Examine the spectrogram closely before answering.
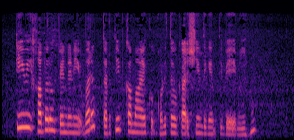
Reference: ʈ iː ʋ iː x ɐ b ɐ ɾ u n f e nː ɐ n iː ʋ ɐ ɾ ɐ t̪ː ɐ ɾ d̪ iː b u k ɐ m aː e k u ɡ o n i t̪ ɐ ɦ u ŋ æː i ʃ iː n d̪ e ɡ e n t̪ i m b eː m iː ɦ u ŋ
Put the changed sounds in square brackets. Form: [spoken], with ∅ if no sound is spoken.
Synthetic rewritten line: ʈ iː ʋ iː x ɐ b ɐ ɾ u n f e nː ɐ n iː ʋ ɐ ɾ ɐ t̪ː ɐ ɾ [t̪] iː b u k ɐ m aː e k u ɡ o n i t̪ ɐ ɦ u [ɡ] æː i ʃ iː n d̪ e ɡ e n t̪ i [∅] b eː m iː ɦ u ŋ

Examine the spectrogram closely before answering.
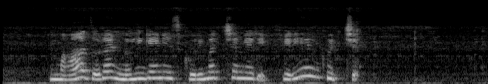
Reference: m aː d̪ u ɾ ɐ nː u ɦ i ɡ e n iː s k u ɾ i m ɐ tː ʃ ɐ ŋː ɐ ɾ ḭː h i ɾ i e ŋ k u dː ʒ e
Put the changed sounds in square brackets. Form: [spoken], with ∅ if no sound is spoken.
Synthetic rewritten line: m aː d̪ u ɾ ɐ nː u ɦ i ɡ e n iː s k u ɾ i m ɐ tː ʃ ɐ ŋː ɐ ɾ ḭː [f] i ɾ i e ŋ k u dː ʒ e

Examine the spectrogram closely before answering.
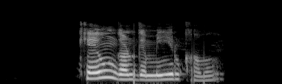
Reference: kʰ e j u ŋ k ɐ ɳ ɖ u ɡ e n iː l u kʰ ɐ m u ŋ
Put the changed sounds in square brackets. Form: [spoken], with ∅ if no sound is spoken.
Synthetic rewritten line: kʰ e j u ŋ [ɡ] ɐ ɳ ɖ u ɡ e [m] iː [ɾ] u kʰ ɐ m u ŋ

